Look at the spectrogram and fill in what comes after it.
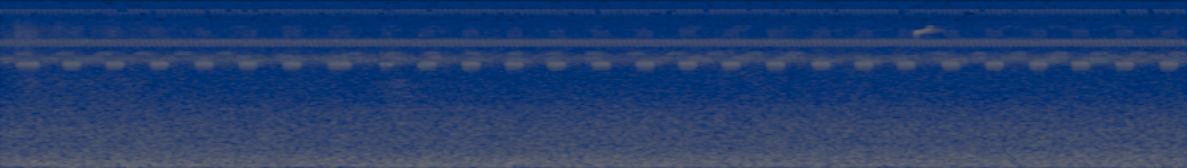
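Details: A forest chorus of crickets pulses steadily at around three chirps per second beneath a continuous high, ringing insect tone, with soft broadband noise filling the lower range.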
